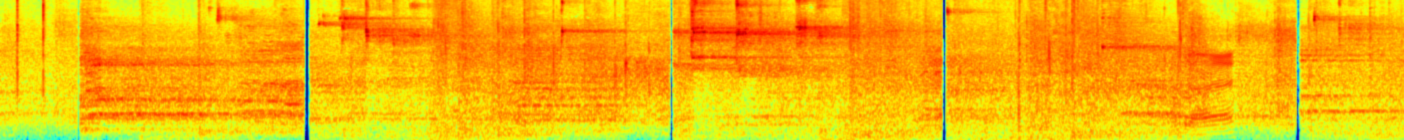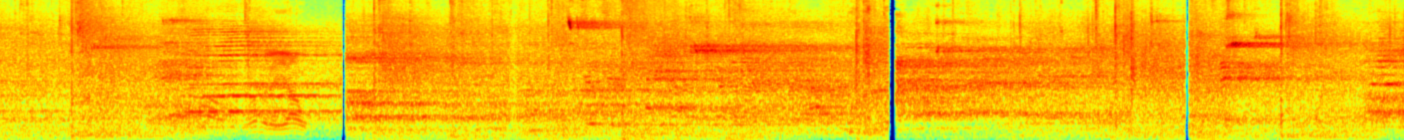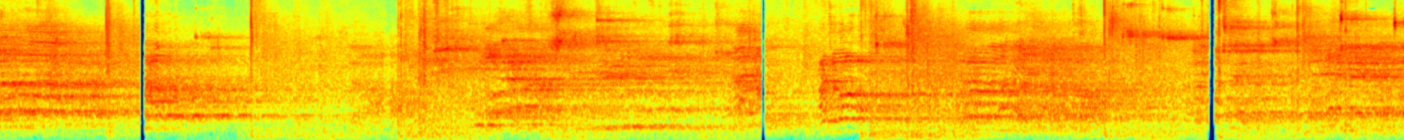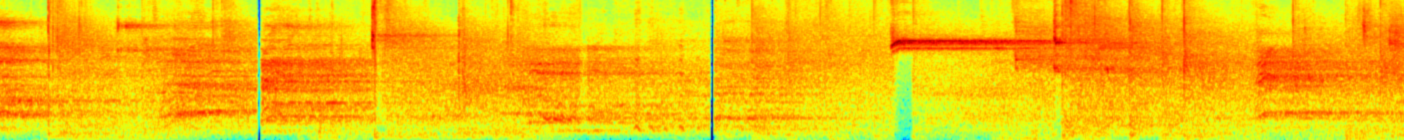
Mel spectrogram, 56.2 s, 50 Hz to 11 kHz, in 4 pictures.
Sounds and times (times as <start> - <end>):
Inside, large room or hall: 0.0 - 56.1
Speech: 15.6 - 19.0, 32.8 - 39.2, 43.7 - 45.7, 47.2 - 48.6.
